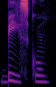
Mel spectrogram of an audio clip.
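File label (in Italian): "biscu", lingua sarda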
